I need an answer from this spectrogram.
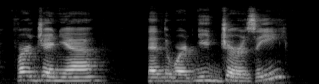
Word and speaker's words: Virginia: reading the word Virginia the stress goes on the second eye Virginia okay so reading English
